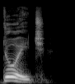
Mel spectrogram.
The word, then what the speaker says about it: Deutsch: Dutch is actually a mispronunciation of Deutsch, which is German for, well, German.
